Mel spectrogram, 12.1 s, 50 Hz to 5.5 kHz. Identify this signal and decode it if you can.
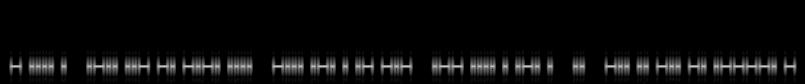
Morse code, heard as a keyed tone, about 25 wpm, 600 Hz. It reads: THE LUNCH BREAK WHERE I DIDN'T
